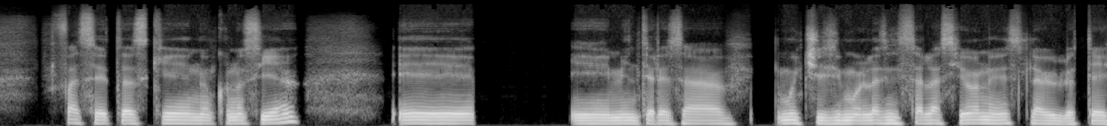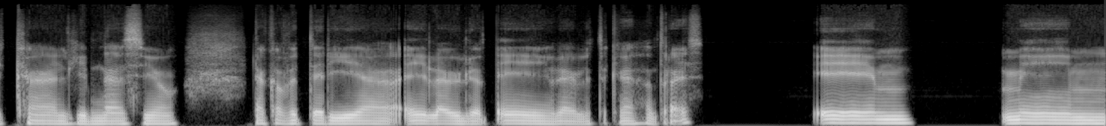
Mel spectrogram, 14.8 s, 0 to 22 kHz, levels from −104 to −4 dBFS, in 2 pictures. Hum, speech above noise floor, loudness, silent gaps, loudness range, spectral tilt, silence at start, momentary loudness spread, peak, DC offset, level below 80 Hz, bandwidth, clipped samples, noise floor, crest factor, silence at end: none; 66 dB; -23 LUFS; none; 2 LU; -6.5 dB/octave; 0.4 s; 9 LU; -10 dBFS; under 0.1%; -48 dBFS; 15.5 kHz; under 0.1%; -88 dBFS; 14 dB; 0 s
